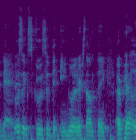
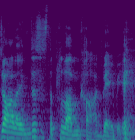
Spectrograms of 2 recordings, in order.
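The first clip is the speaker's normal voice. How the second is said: fake, aristocratic, posh put-on British accent; 2 semitones higher than usual. Acting out what he said, in a put-on British accent. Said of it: "I give everyone a British accent because it sounds like it's so aristocratic".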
